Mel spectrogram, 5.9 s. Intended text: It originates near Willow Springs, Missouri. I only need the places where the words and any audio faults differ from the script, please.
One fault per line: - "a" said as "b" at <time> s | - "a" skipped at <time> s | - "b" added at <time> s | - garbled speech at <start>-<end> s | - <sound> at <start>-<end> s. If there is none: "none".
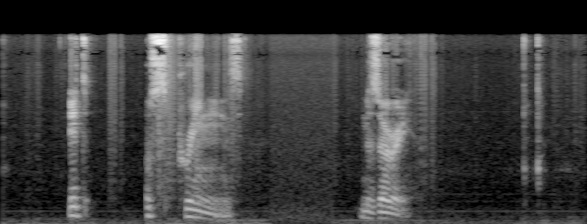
- "originates near Willow" skipped at 0.9 s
